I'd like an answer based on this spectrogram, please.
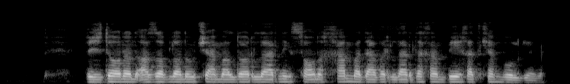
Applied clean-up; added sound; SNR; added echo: none; none; none; none.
